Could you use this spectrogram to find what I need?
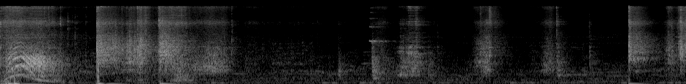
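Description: Metal tools clink and clatter against a metal tray.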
